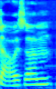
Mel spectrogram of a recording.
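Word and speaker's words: Taoism: with this book so owsm which is spelled t a o i SM or pronounce with the D in dosm the da translates to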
